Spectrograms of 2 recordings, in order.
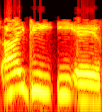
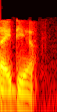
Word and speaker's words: IDEA: Is that pronounced IDEA or IDEA? – I assume it's IDEA or IDEA. Yeah. It's IDEA. It's all in capitals, but we're going to call it IDEA.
